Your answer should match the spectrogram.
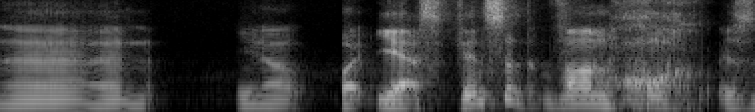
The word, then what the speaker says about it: Van Gogh: you know but yes Vincent van H is not pronounced Vincent Van go not van uh it's just it's h according to the Dutch which he was a Dutch artist so Dutch people obviously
